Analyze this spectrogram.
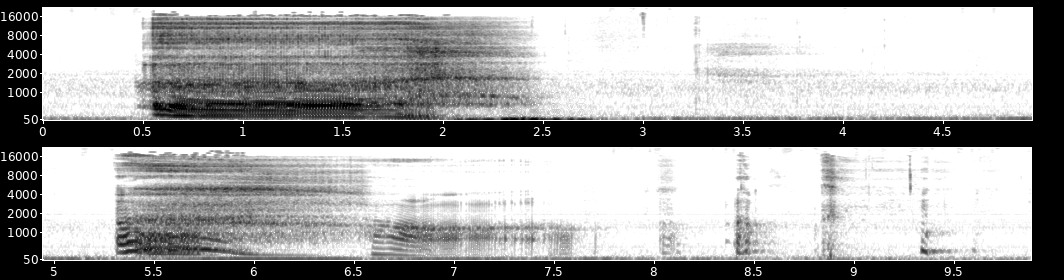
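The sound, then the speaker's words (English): A group of people groaning together: a long, drawn-out groan that falls in pitch, a pause, then a second shorter groan, followed by a few faint clicks. “We give out like a groan. You know, like teens are always like, ugh, ugh, I hate you, mom. Yeah. Um, we just uh, you know sort of sort of groan it out”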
